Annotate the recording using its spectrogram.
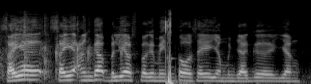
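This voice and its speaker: A middle-aged man with a Malaysian accent, giving an animated speech to supporters, mimicking others in quick asides and laughing often. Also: on the high side, heavy background noise. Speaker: politician speaking to supporters.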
